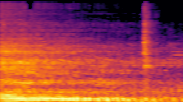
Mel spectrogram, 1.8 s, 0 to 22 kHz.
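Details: Pulsar double-disc motorcycle at about 16,090 km, after service with adjustment and greasing: steady low exhaust note easing off smoothly, no knocks, rattles or misses; engine running normally.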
